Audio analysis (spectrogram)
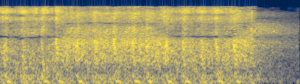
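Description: Machine gun in a video game firing a rapid, even burst of loud shots at close range, about a dozen rounds in steady rhythm before it stops abruptly.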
